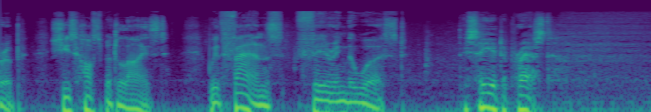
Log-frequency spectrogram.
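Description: A man reads aloud calmly and closely.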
